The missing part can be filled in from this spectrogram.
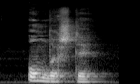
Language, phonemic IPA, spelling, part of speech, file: Dutch, /ˈɔndərstə/, onderste, adjective, Nl-onderste.ogg
- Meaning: inflection of onderst: 1. masculine/feminine singular attributive 2. definite neuter singular attributive 3. plural attributive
